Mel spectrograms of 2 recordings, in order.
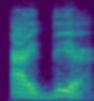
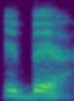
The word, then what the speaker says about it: idea: Don't go there and say idea. It's idea.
